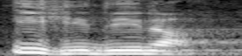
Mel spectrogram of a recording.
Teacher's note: এখানে ইহ ছোট হা আছে, বড় হার মতন উচ্চারণ করা যাবে না।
